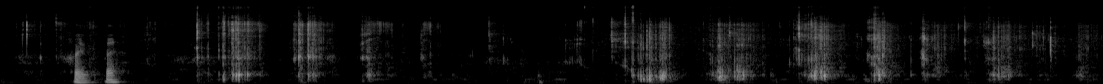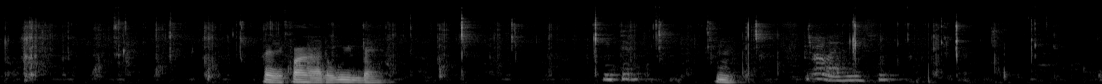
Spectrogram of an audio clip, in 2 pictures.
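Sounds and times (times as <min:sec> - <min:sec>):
person crunching crisp food: 0:00.0 - 0:13.8, 0:14.6 - 0:22.0.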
